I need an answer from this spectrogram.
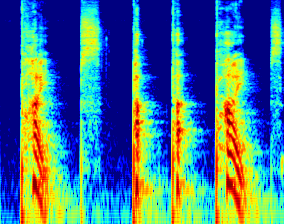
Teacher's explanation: here we have an i between two P sounds usually between two unvoiced sounds the vowel gets clipped pipes p p pipes there's not a lot of vowel pipes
